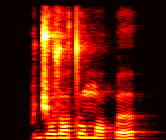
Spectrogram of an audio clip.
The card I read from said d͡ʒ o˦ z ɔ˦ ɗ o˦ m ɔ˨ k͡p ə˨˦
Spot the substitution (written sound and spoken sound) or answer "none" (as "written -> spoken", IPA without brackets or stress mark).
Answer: ɗ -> t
